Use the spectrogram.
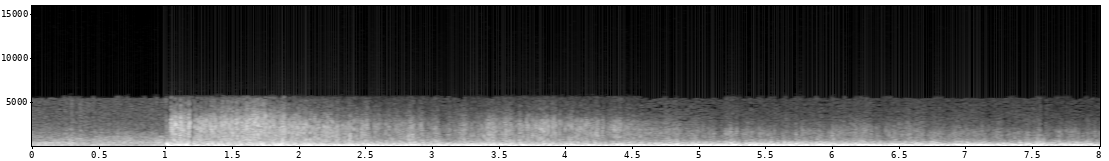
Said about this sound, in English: There's the target. Bomb away. The atom bomb detonated about 500 feet above the water.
